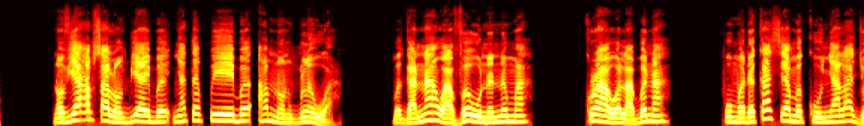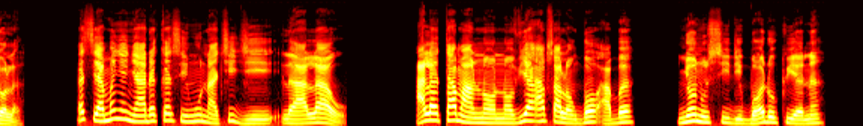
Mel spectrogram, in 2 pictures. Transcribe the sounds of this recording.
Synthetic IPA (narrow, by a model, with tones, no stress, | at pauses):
nɔ̃˨vi˦a˨a˦bsa˦lɔ̃˨mbi˦a˨ɛ˨bɛ˦ɲã˦t̪ɛ˦ɸeː˦bɛ˦a˦mnɔ̃˨nɡ͡blɛ̃˦wo̰˨a̰˨ | mɛ̃˨ɡa˨nã˦wo˨a˨vɛ˦wo˨nɛ̃˨nɛ̃˦mã˦ | kɾɔ˦a˨wo˨ɛ˨la˨bɛ˦nã˦ | ɸo˨mɛ̃˨ɖɛ˨ka˦si˨a˨mɛ̃˨ko˨ɲã˨˦la˦d͡ʒɔ˨lə̰˨ | e˦si˨a˨mɛ̃˦ɲɛ̃˦ɲã˨ɖɛ˦kɛ˦si˨ŋũ˦nã˨t͡ɕi˦d͡ʑi˨lɛ˨a˨la˨wo̰˨ | a̰˨lɛ˦t̪a˦mã˨lnɔ̃˨nɔ̃˨vi˦a˦a˦bsa˦lɔ˨mɡ͡bɔ˦a̰˨bɛ˦ | ɲɔ̃˦nũ˨si˨ɖi˨ɡ͡bɔ̃˨ɛ˦ɖo˦ku˦i˦ɛ˨nɛ̃˦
